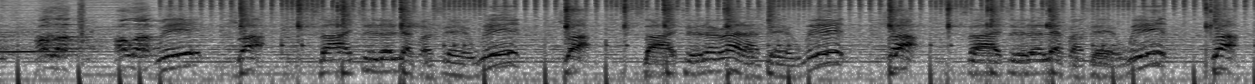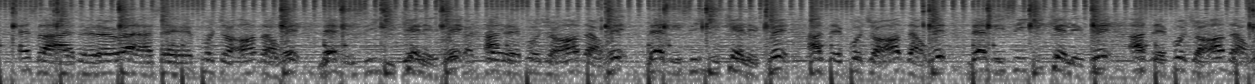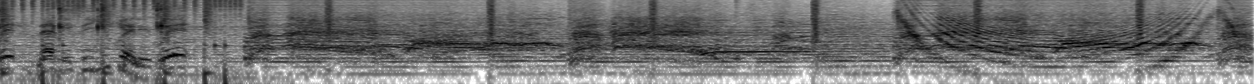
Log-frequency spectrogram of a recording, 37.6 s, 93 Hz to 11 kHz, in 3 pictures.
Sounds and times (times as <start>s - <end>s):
Music: 0.0s - 37.6s.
